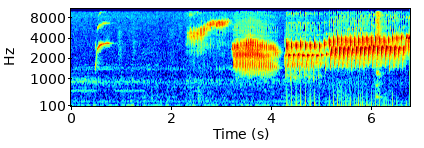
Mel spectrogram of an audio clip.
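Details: Canary singing. A thin upslurred whistle and a rising sweep lead into a harsh buzzy phrase, then fast, loud, ringing rolled trills at two pitch levels over a steady low hum.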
